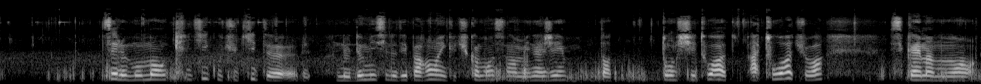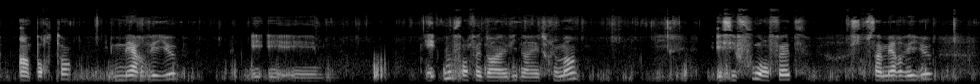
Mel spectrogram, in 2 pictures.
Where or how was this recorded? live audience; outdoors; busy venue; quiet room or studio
outdoors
